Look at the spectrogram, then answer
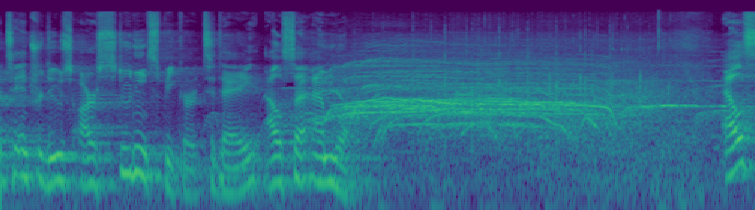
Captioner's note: applause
